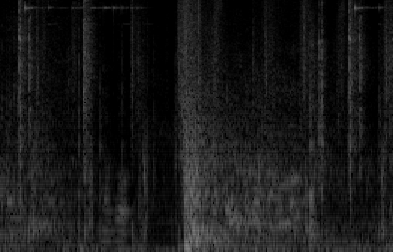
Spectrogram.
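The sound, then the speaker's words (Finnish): Video game gunfire, a shot fired from across a river: a loud, sharp blast in the middle with a burst of scattered shots and clicks around it, and a voice murmuring faintly underneath. “Mä ammuin täältä joen toiselta rannalta sen toiselle vuodelle, sen yli.”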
